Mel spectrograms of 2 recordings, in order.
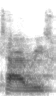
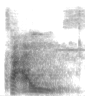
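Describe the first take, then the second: First: The name is said with an added R sound. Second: The name is said without any R sound. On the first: The speaker calls it wrong. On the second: The speaker calls it right.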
